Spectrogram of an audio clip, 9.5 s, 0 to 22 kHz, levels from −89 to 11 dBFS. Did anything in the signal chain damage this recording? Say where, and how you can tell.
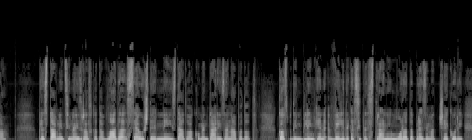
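Yes. At the codec stage, a corrupt frame was decoded near the end: a couple of damaged frames played anyway, causing a brief, loud burst of misplaced energy from 9.15 to 9.17 s.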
